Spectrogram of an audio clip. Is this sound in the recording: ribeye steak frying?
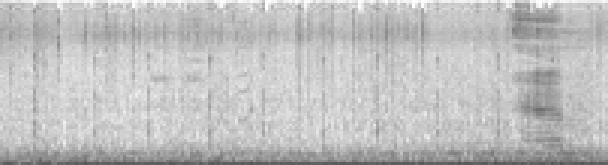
no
